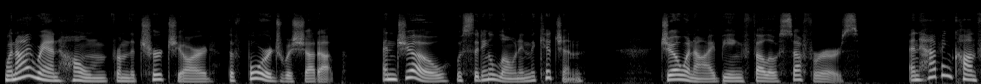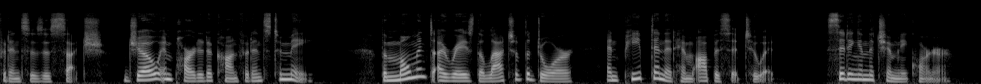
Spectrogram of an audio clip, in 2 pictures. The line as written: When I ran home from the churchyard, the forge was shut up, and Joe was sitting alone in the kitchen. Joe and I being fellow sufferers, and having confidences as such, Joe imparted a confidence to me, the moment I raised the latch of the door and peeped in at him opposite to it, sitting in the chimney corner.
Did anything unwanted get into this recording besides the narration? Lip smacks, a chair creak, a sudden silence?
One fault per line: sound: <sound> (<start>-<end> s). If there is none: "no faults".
no faults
